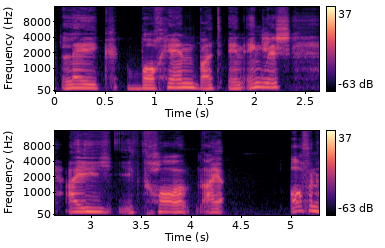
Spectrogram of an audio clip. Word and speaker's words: Bohinj: It's called Lake Bohin, but in English, I often heard it pronounced Lake Bohinj.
